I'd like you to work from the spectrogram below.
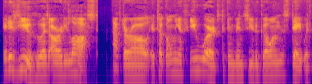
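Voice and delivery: loud, high, haughty one-upmanship; vain rivals bickering. Acted. Two pompous dates out-boasting each other, haughty and loud. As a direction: trade lofty insults like peacocks.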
